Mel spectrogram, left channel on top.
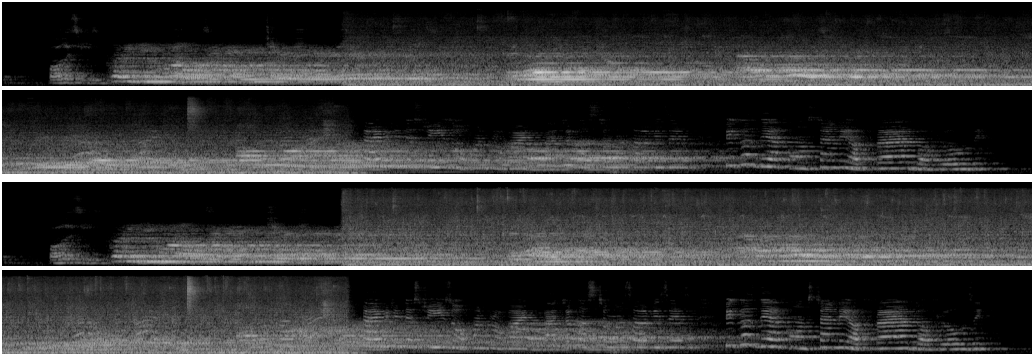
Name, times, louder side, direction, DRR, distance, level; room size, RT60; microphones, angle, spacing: voice 1, 0.5-1.0 1.3-2.0 2.6-4.5 5.0-7.6 8.0-9.5 10.3-10.4, left 1 dB, 90° left, 2.7 m, -41 dB
sound 1, 1.1-17.5, left 3 dB, 65° left, 3.4 m, -27 dB
sound 2, 3.4-13.8, right 3 dB, 80° right, 0.7 m, -33 dB
voice 2, 10.9-20.1, right 2 dB, 35° right, 1.4 m, -36 dB
7.9 x 5.9 x 5.3 m
head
